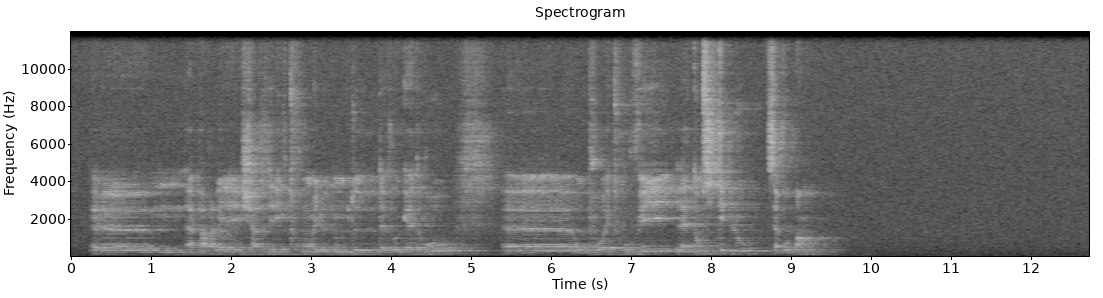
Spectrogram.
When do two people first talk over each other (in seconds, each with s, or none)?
none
